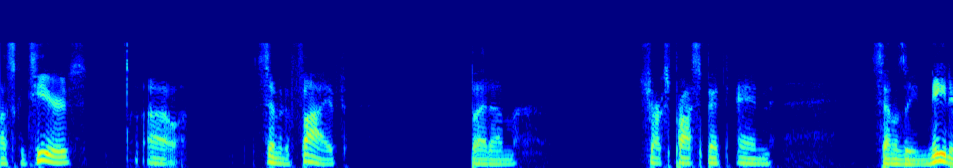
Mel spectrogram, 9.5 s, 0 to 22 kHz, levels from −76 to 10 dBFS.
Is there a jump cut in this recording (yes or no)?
no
